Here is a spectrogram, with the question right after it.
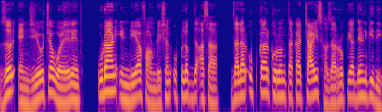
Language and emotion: Goan Konkani, neutral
